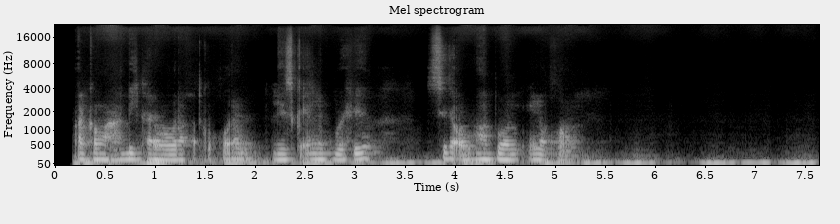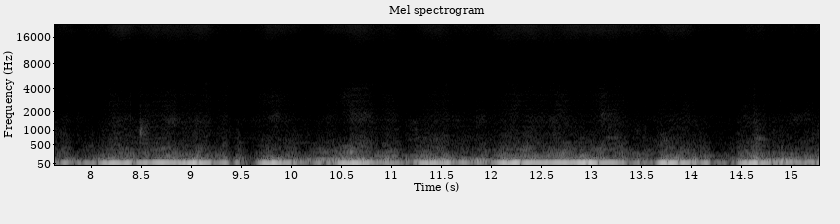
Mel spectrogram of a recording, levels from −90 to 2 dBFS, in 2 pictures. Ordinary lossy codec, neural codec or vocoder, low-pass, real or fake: none; codec, 44.1 kHz, 2.6 kbps, DAC; none; fake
